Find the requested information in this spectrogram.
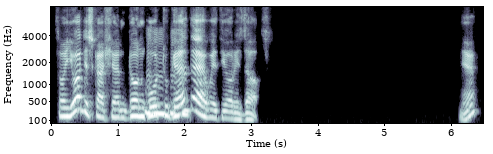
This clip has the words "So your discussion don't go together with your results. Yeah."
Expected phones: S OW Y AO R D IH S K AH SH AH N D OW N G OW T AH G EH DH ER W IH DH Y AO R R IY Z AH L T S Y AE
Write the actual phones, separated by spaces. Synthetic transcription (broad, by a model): S OW Y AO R D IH S K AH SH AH N D OW N G OW T AH G EH DH ER W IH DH Y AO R R IY Z AH L T S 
